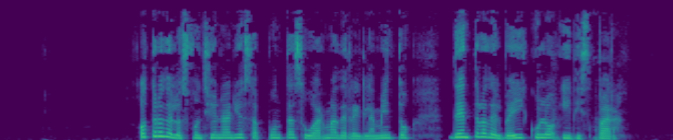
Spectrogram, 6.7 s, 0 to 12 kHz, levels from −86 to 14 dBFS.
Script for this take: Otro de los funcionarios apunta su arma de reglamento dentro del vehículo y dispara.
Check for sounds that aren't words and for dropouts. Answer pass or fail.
pass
